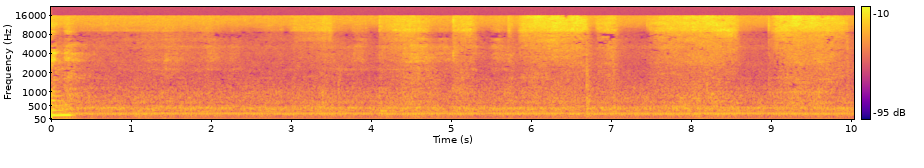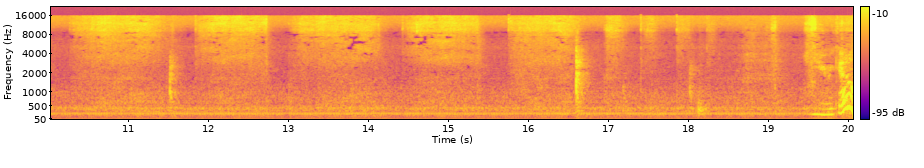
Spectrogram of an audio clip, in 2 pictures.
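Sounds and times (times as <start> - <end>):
crayon scratching on paper: 3.0 - 18.3.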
